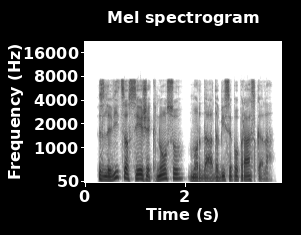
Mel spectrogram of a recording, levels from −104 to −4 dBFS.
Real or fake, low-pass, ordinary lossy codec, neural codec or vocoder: real; 7.2 kHz; AAC, 96 kbps; none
